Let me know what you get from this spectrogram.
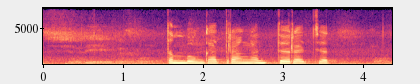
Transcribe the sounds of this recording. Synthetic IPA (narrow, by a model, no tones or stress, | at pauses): t̪əmbʊŋkat̪ɾaŋand̪̥ə̤ɾad̥ʒ̥a̤t̪̚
